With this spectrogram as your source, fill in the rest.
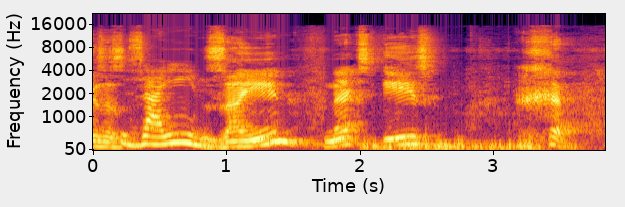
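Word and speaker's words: חית: Parang CH ito, pero ang pronunciation Khat. Yan, pero parang may dito, Parang may halak. parang may halak kasi mga Koreano may ganun din. Pero sa Hebrew, Ano? ganun ang pag-pronounce niya. Yan, Khat. Kaya nga, K. okay. Yung iba kasi pinopronounce ito, chet. Chet. Iba kasi baka maging shet. Oh. Pangit, mali yun.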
